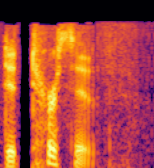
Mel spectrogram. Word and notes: Detersive: de·ter·sive

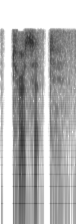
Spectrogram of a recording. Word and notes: Tercet: ter·cet

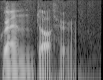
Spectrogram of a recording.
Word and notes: Granddaughter: grand·daugh·ter

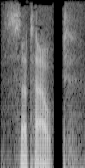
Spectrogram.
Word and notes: Setout: set·out

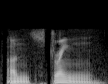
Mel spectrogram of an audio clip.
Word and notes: Unstring: un·string

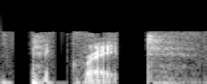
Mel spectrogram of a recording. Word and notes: Picrate: pic·rate

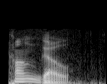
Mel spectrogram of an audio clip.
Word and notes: Congou: con·gou

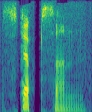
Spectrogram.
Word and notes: Stepson: step·son

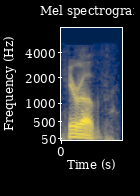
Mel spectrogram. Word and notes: Hereof: here·of

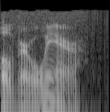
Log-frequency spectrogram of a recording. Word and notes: Overwear: o·ver·wear; O`ver*wear"

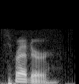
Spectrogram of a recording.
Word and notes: Threader: thread·er

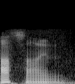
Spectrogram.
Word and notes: Oscine: os·cine

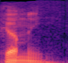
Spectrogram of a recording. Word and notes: Gumminess: gum·my

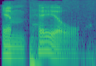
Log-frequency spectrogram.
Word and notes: Empale: em·pale

